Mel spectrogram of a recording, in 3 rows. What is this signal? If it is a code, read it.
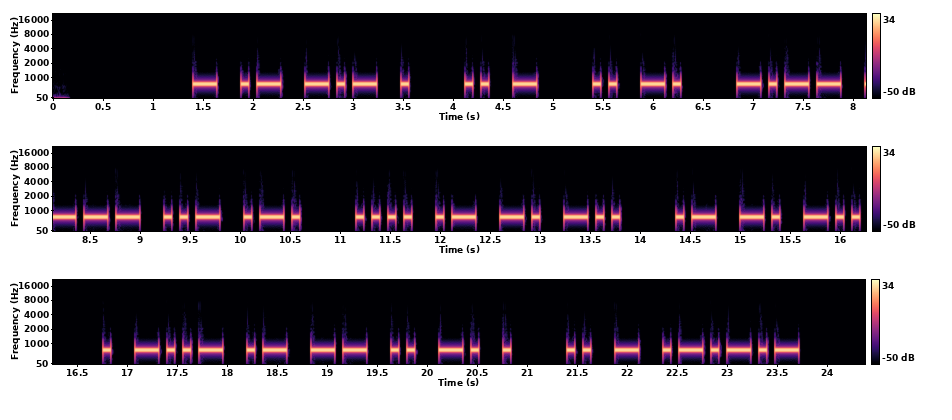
Morse code, heard as a keyed tone, about 15 wpm, 700 Hz. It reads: TAKE IT IN YOUR HAND AND EXAMINE IT.
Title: Sentences from Top 1600 Words 15wpm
